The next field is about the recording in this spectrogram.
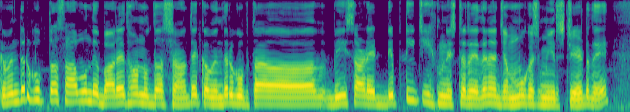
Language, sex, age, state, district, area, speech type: Dogri, male, 18-30, Jammu and Kashmir, Samba, rural, spontaneous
